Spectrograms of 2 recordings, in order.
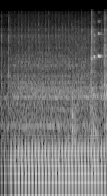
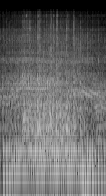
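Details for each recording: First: Honda Beat eSP scooter after replacing worn-out CVT clutch shoes: engine idles steadily then revs smoothly pulling away, no earlier knocking/clunking on takeoff; normal CVT pull-away. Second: Honda Beat eSP scooter: rough uneven knocking judder from the CVT only when pulling away, normal at idle and once moving; cause was worn-out clutch linings.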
